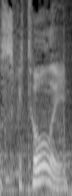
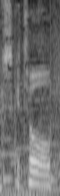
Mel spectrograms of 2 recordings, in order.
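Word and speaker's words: Skatole: And Scyther actually finding something I haven't seen in a while, Scatoli. Or Scatole. However you guys want to pronounce it, I prefer Scatoli.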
